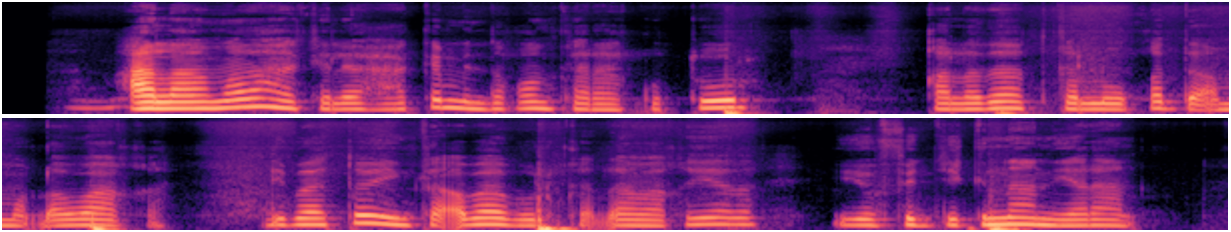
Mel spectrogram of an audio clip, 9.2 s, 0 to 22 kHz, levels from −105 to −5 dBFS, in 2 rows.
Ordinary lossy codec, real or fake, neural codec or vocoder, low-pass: none; real; none; none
